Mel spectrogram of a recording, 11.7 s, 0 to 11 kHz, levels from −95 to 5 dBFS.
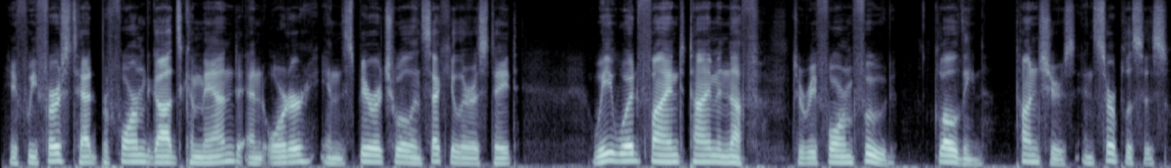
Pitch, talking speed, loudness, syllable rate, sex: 115 Hz, 140 wpm, -18 LUFS, 4.5 syllables/s, male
